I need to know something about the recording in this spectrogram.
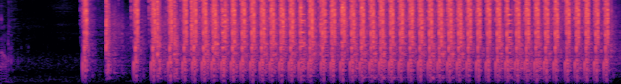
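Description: Field One Force electronic paintball marker firing: a few single shots about a second in, then a rapid, even stream of shots.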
